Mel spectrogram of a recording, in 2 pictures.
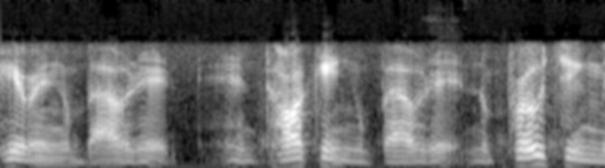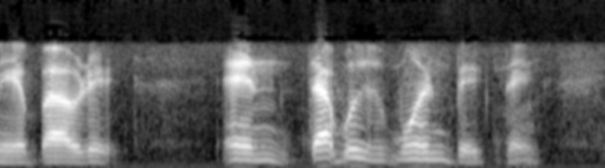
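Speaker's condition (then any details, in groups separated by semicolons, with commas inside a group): ALS (Lou Gehrig's disease); recently disclosed publicly; still able to drive and go to work, not yet facing breathing machine or voice box; voice a mess, people assume drunk, has to explain being sober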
